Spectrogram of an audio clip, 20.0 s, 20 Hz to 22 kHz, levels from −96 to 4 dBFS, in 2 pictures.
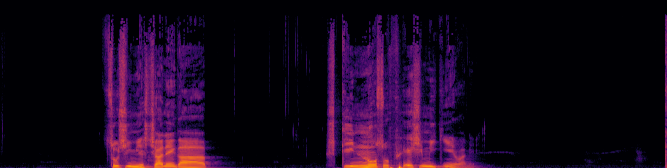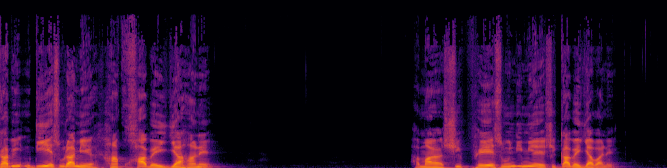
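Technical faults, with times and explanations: No technical faults can be heard in this recording.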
